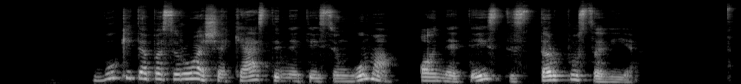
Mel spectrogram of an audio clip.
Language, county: Lithuanian, Klaipėda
